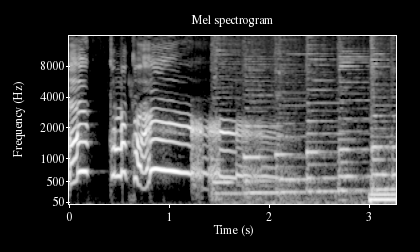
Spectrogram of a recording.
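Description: A rooster crows loudly and close by, one drawn-out cock-a-doodle-doo that rises, holds and trails off, with a steady tonal hum lingering underneath toward the end.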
